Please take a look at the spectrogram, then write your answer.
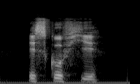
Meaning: to kill
- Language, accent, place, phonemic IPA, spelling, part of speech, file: French, France, Lyon, /ɛs.kɔ.fje/, escoffier, verb, LL-Q150 (fra)-escoffier.wav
